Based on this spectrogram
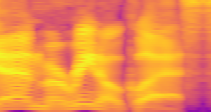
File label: "perfect", US Sports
